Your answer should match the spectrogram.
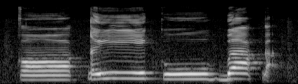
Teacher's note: menyentuh pangkal lisan dengan langit-langit bagian belakang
